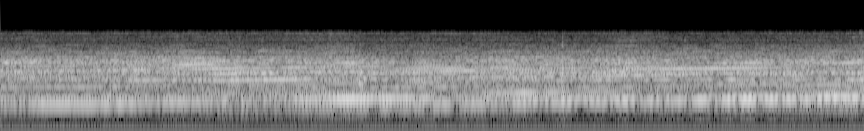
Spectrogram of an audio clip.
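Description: Engines of several Stock Hatch rallycross cars running together as the pack laps the circuit, a steady blend of engine notes that rise and fall slightly.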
